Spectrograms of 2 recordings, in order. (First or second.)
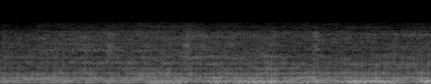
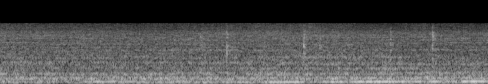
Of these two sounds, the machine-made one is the first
